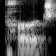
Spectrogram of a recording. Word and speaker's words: Pyrcz: i should introduce myself last name is perch pronounced purge just like this right here now if you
